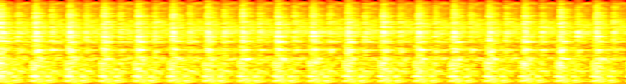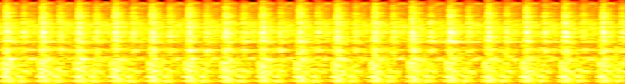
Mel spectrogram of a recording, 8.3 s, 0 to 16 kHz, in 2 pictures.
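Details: Stuart 5A or S50 model steam engine on the bench, run on compressed air from a Bambi BB50D compressor switched off before the run: crisp, even chuffs about two per second, steady air hiss, no knocks. Normal running.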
